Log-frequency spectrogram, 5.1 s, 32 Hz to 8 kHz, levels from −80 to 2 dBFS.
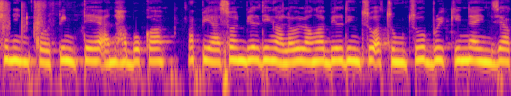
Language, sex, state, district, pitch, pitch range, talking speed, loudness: Mizo, female, Mizoram, Aizawl, 240 Hz, 230-250 Hz, 295 wpm, -10 LUFS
